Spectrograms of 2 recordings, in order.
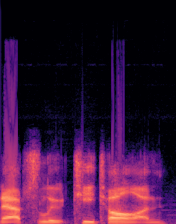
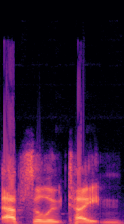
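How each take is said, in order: First: The name has a pedantic, stricter pronunciation. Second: The name has its everyday pronunciation.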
